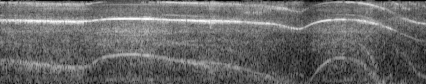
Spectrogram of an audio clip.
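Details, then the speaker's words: High-speed dental handpiece: a high-pitched whine that dips and rises in pitch. A round high-speed diamond bur, held perpendicular to the tooth's long axis, starts access cavity preparation on maxillary anterior teeth for root canal treatment, entering enamel. "You are starting your axis cavity preparation with a round highspeed diamond bar held perpendicular to the long axis of the tooth."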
